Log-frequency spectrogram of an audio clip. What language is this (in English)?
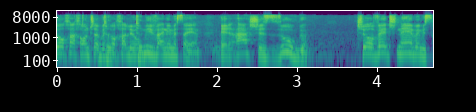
Hebrew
